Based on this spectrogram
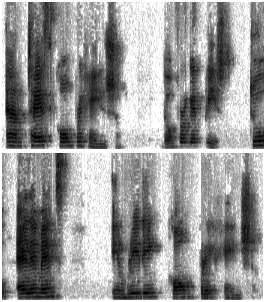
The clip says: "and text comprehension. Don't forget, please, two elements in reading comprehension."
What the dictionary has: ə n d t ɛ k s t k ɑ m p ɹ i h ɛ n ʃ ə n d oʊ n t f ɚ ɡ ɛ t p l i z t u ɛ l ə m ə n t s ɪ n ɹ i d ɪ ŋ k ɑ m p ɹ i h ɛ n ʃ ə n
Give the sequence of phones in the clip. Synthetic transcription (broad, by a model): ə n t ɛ s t k ɑ m p ɹ i h ɛ n ʃ ə n d oʊ n t f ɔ ɡ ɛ t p l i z t u ɛ l ə m ə n t s ɪ n ɹ i d ɪ ŋ k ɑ m p ɹ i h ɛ n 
